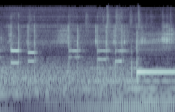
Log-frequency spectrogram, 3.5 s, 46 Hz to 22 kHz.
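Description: A quick series of telephone keypad tones from a phone call recorded on cassette tape in the 1990s, a call to Sveriges ridlägers riksförbund (SRR): about eight short beeps in an uneven rhythm over a faint hiss, followed by a steady ringing or dial tone that continues to the end.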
